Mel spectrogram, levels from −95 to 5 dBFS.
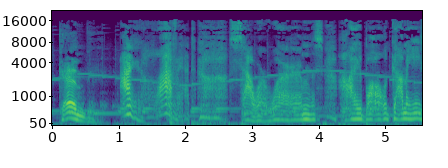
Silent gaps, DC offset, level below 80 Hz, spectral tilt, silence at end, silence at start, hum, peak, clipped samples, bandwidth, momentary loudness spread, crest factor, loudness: none; under 0.1%; -50 dBFS; -3.5 dB/octave; 0 s; 0 s; none; 0 dBFS; under 0.1%; 17 kHz; 12 LU; 24 dB; -23 LUFS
